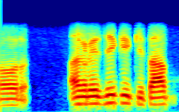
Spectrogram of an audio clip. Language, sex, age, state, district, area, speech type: Urdu, male, 18-30, Bihar, Purnia, rural, conversation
